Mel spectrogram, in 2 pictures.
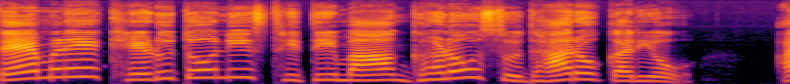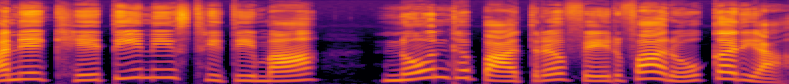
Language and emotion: Gujarati, neutral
